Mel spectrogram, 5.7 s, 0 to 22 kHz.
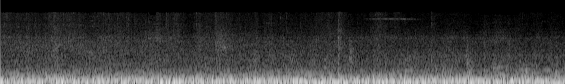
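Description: Seoul Metro 1000 series resistor-controlled electric train running, heard from inside the car: a steady low rumble of wheels and running gear.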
